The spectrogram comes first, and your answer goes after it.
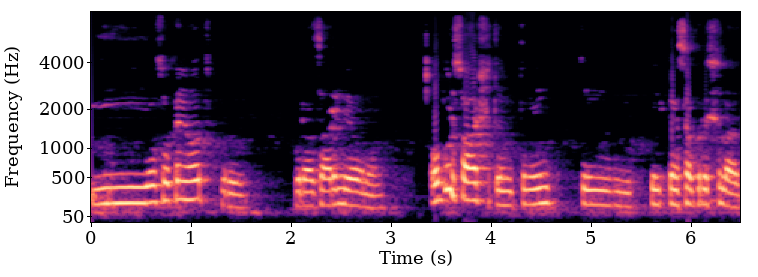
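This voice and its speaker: A man speaks at a fairly slow pace with a dark, mellow tone. His pitch is high, with ordinary variation. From Brazil, Rio Grande do Sul interior (Rosário do Sul). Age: 40s. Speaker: cartoonist. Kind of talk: interview conversation. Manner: halting, repeats words.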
